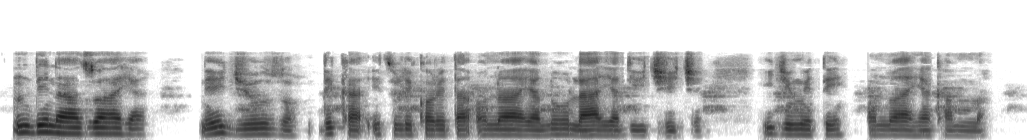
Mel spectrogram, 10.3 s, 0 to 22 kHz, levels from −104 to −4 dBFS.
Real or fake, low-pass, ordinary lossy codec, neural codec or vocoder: real; 5.4 kHz; AAC, 32 kbps; none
